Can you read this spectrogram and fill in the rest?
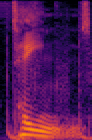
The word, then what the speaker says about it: Thames: The spelling is T-H-A-M-E-S. No, it's not Thames. It's Thames. Basically, the pronunciation is Thames, as if it's a T-E-M-Z, let's say.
